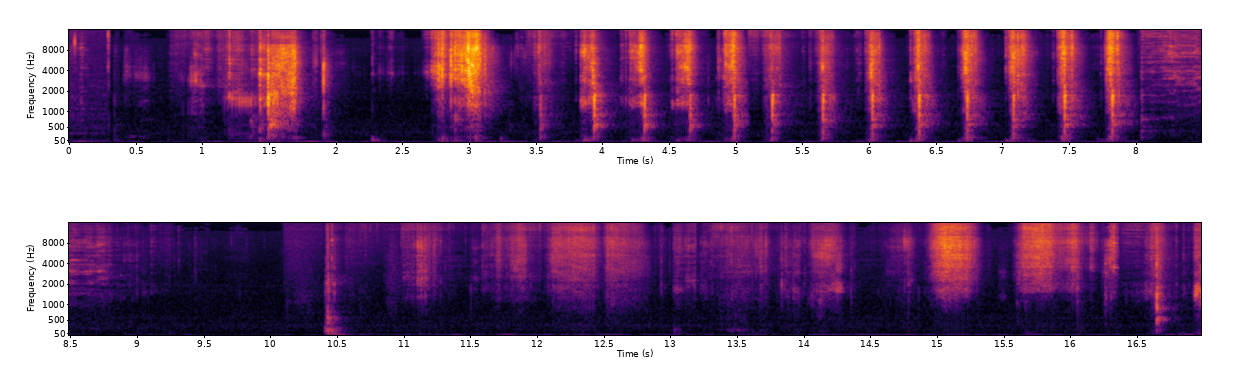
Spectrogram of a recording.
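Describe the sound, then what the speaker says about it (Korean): Knife chopping celery and green onion (daepa) on a cutting board, a fast run of about a dozen crisp, evenly spaced strokes up close, then a pause and softer scattered cutting and rustling. "샐러리와 대파도 다져요."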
